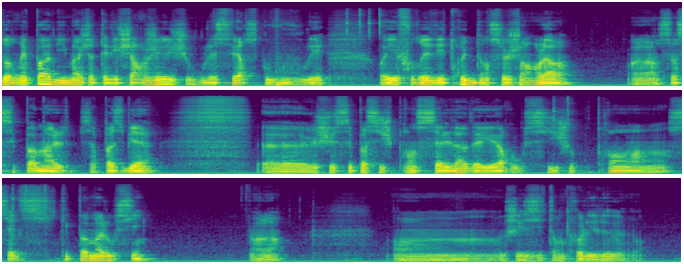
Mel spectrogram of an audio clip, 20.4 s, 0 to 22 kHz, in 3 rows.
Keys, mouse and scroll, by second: 3.4 click, 12.2 click, 13.7 click.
